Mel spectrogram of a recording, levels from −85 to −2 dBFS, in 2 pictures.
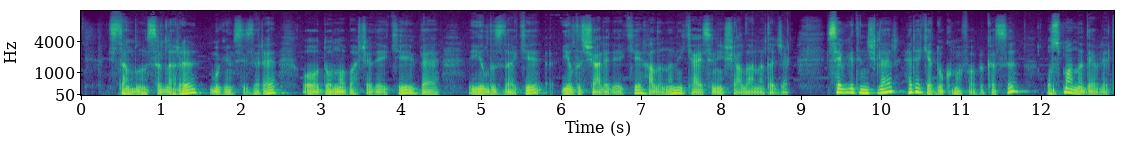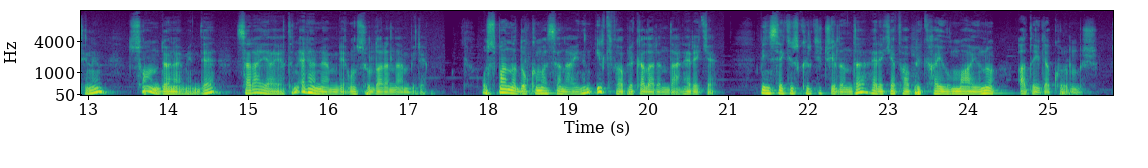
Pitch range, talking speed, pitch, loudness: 95-125 Hz, 100 wpm, 100 Hz, -17 LUFS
